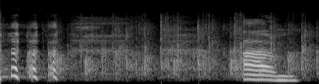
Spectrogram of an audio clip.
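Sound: audience clapping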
